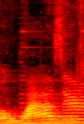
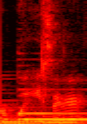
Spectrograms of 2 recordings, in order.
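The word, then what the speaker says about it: Wasser: The contact cleaning solution that I use is the Waser Multi Solution Plus. This is what it looks like. I'm pretty sure it's pronounced Waser, W-A-S-S-E-R, or Waser. I think it's Waser, which is a really extremely weird name.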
